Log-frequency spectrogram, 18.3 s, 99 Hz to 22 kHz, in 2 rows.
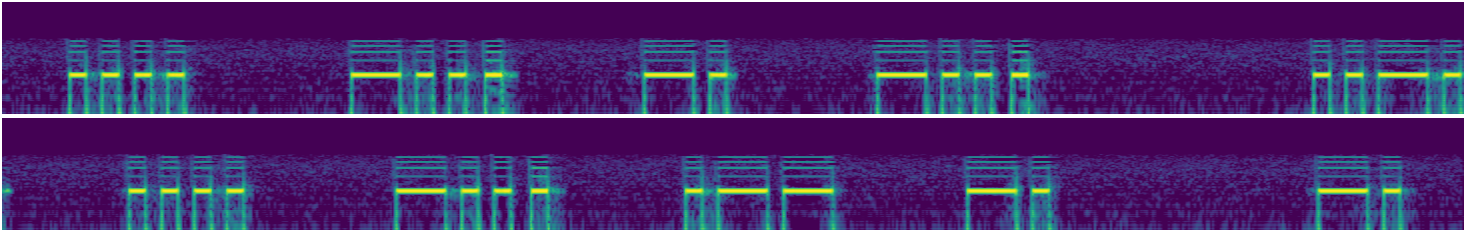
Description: Morse code, heard as a keyed tone, about 12 wpm, 660 Hz. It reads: H B N B F H B W N N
